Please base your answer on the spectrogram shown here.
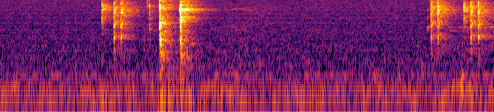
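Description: A few quick key presses on a computer keyboard, two clustered clicks near the start and another pair at the end, soft and close in a quiet room.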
